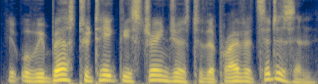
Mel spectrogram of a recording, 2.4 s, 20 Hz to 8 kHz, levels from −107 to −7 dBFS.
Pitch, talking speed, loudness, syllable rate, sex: 140 Hz, 300 wpm, -19 LUFS, 7.9 syllables/s, male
